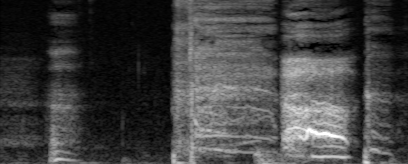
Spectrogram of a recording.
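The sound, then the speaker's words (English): A sharp intake of breath: a loud, rasping gasp that runs into a short voiced, groan-like exhale, with a fainter breathy sound before it and a brief burst after. “Was a sharp intake of breath necessary”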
